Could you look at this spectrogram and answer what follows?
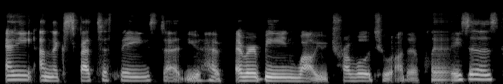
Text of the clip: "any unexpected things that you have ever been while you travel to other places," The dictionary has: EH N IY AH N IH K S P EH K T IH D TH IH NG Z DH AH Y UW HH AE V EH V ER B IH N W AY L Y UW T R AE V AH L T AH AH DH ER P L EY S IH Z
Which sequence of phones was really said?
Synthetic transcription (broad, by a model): EH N IY AH N IH K S P EH K T IH D TH IH NG Z DH AH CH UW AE V EH V ER B IH N W AY L Y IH T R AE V L T AH AH DH ER P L EY S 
